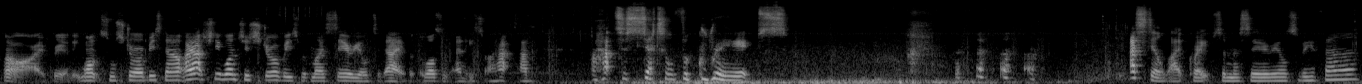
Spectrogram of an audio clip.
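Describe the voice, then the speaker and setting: Streaming a game live, a young woman rambles and chats with her viewers, saying hello while she plays, her voice strained after losing it lately. It's a lowish voice with wide pitch swings, a moderate pace and long pauses, over background noise.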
